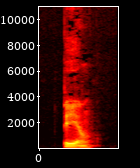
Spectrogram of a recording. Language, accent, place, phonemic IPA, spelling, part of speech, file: French, France, Lyon, /pe.ɑ̃/, péan, noun, LL-Q150 (fra)-péan.wav
- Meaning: paean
